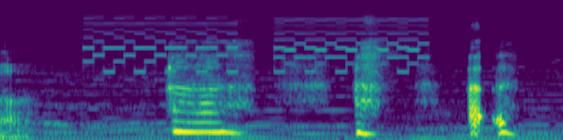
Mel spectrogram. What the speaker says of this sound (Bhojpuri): बेटा तोहार फोन बजाता, देखा था के कर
